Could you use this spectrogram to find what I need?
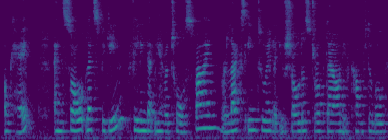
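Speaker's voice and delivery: soft, unhurried guided breathing voice; slow breath counting. Acted. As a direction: count the breaths slowly and gently. Leads a breathing exercise.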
